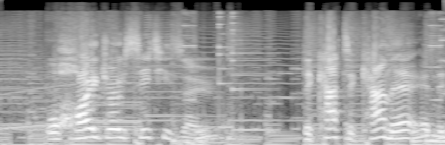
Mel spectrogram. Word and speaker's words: Hydrocity: the zone is pronounced hydrosity similar to the word velocity or Hydro City Zone the Katakana in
